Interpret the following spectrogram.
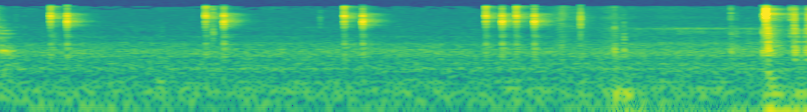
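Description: Typing on a computer keyboard: a few separate keystrokes, then a quick run of several, as a stock name is entered into a website's search box.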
